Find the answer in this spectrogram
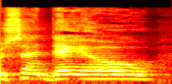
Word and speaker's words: Sendejo: Again, Andrew Sendejo, kind of iffy about the move. Like it for depth. Hate that his name rhymes with Pendejo.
